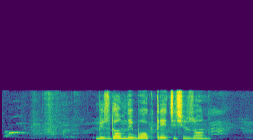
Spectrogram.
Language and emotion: Russian, sad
